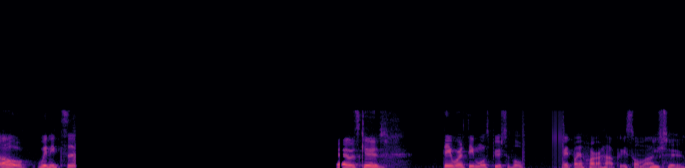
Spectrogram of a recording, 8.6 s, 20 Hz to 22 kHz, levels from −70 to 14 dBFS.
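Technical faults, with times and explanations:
0.91–0.96 s, other side's voice leaking through: a brief scrap of a second voice about 20 dB down, likely residual echo, a faint separate harmonic trace on the spectrogram.
0.96–2.65 s and 2.9–4.33 s, speech suppressed in double talk: the voice dips by around 40 dB, likely the echo canceller muting both sides, leaving gouged gaps in the waveform.
6.53–7.06 s, cable pulled and plugged in: a pop, about 0.48 s of near silence ending in a 0.13 s burst of 50 Hz buzz, and a second pop, seen as spikes with low harmonic stripes.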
